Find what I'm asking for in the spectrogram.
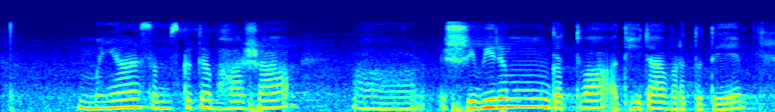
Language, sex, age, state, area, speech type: Sanskrit, female, 18-30, Gujarat, rural, spontaneous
